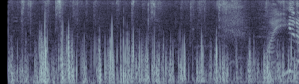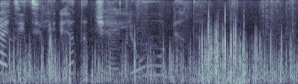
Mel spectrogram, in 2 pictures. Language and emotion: Russian, positive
